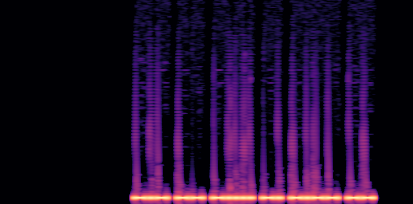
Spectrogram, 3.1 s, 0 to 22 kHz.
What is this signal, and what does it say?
Morse code, heard as a keyed tone, about 45 wpm, 700 Hz. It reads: KM6NYM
